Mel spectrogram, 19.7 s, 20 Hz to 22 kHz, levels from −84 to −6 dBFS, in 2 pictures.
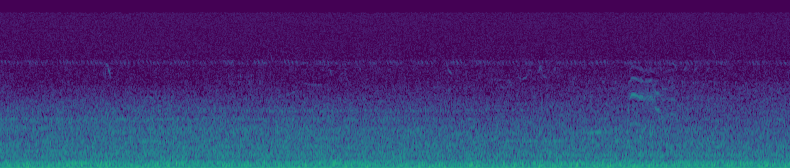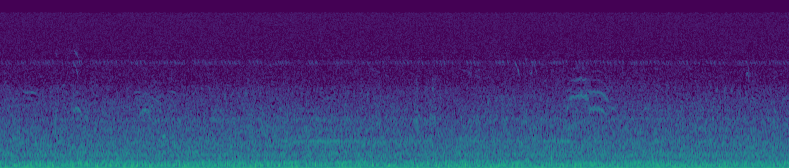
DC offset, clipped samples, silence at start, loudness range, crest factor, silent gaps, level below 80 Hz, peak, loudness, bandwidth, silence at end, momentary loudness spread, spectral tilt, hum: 1%; under 0.1%; 0 s; 1 LU; 12 dB; none; -50 dBFS; -26 dBFS; -42 LUFS; 16.5 kHz; 0 s; 1 LU; -6.5 dB/octave; none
